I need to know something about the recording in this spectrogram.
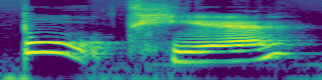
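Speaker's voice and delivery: "Bu" falls, then "tian" rises; unchanged fourth tone. Shown as a demonstration. Teacher showing bu stays the same: falling "Bu", rising "tian". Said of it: "So the word bu also stays the".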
